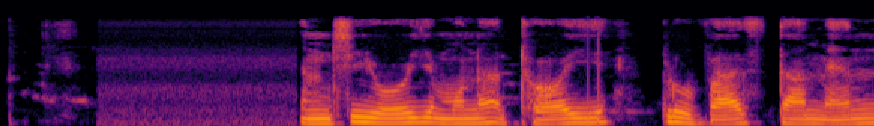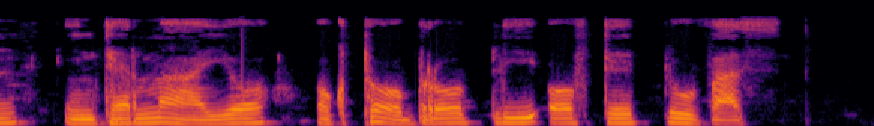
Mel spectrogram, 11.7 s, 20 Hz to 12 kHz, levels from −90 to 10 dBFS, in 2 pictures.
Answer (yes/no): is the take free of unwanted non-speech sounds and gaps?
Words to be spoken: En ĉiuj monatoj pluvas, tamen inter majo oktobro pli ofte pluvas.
yes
